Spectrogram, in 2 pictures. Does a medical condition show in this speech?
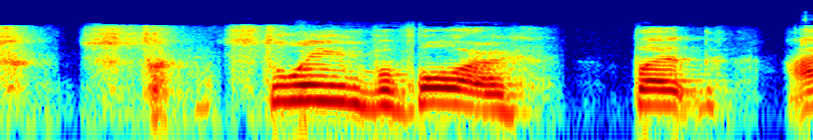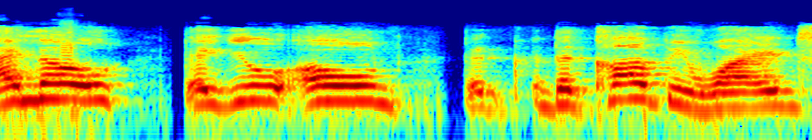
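Yes: cerebral palsy; uses wheelchair.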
